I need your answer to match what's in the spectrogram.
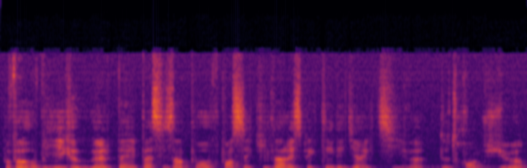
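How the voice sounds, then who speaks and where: A man's voice: a little high, steady tone, moderate pace, a little mellow, slight background noise. A man streaming live, chatting casually in a crude, sarcastic, rambling way while answering his chat.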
